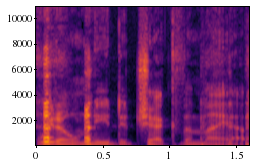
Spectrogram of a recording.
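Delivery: animated cartoon character voice. Recalling a scene from a Goofy movie: Goofy voice. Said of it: "a Goofy movie at this point where he's like".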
